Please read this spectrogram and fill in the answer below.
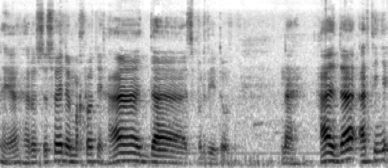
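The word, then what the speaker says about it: هذا: Jadi totalnya empat huruf maka enggak boleh kita bacanya hadza Ya tapi dengan dua harakat h-nya Nah makanya penting belajar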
